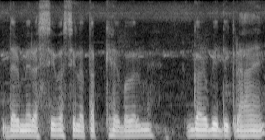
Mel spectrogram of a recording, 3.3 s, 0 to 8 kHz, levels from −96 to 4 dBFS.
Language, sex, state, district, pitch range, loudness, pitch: Hindi, male, Arunachal Pradesh, Longding, 105-115 Hz, -16 LUFS, 110 Hz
